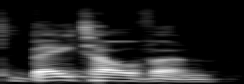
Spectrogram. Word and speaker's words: Beethoven: And then over, pero con N. Con N. Bait. Oven. Beethoven.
